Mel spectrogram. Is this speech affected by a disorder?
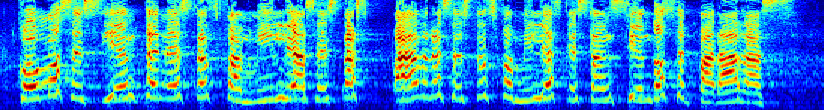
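No.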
